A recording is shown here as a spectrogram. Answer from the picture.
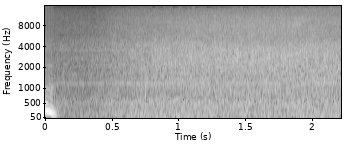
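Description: Steady rushing hiss of a water jet from a B multipurpose branch nozzle without mouthpiece, driven by hydrant pressure alone (about 5 bar) while the portable fire pump's engine is not yet started.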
